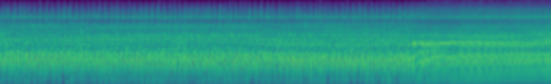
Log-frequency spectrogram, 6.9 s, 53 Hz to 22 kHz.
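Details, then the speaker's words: Craftsman 24cc 17-inch string trimmer after clearing the fuel-wet cylinder, fuel lines still to be replaced: small two-stroke buzzes at steady idle, then revs up cleanly with no stumbling or misfire; running normally. "you know there you go everything works like I should"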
